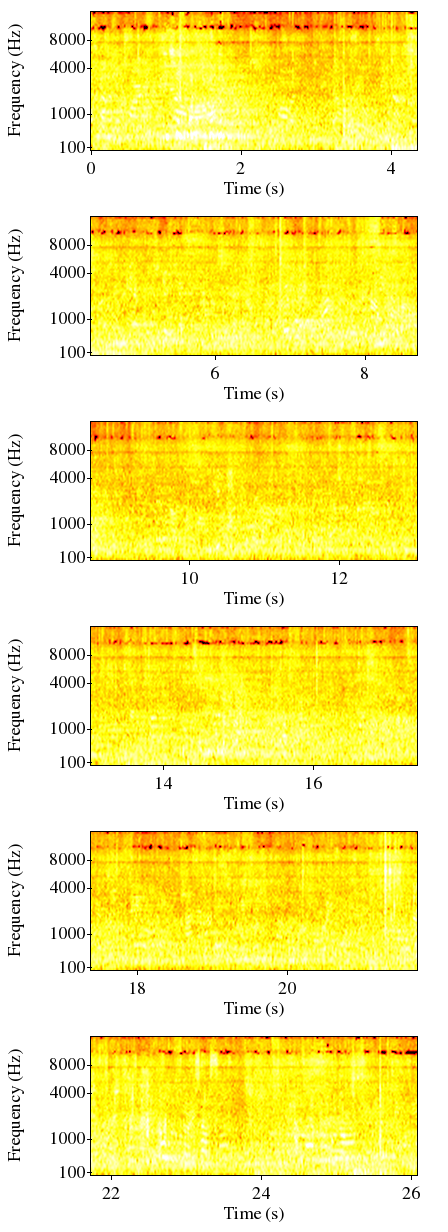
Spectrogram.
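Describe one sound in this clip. A crowd of men and women chatter all around in a large echoing hall.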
